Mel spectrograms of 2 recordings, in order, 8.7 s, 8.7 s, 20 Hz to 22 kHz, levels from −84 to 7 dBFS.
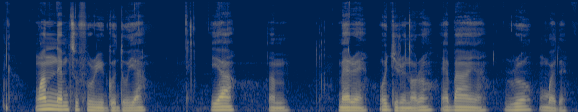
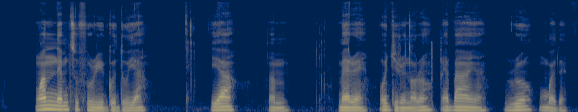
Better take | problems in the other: first | noise reduction (neural mask model DeepFilterNet 3)

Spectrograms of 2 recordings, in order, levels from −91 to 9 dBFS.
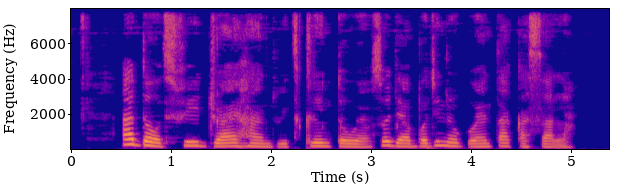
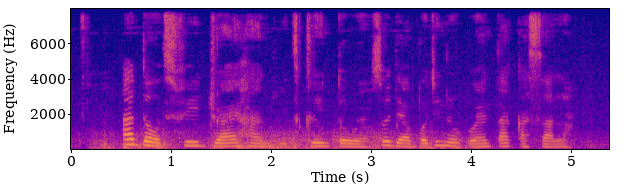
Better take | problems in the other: first | background sound (Thunder / Rain); 11 dB below the speech

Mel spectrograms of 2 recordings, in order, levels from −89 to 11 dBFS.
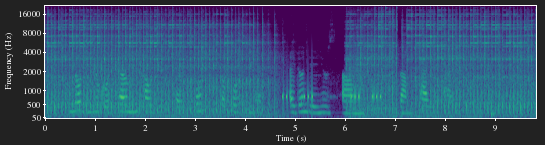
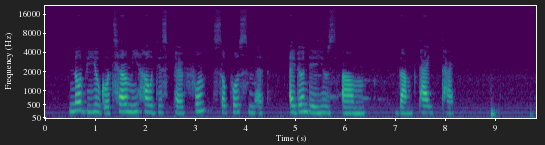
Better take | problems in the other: second | background sound (Telephone + Tools); 3 dB above the speech

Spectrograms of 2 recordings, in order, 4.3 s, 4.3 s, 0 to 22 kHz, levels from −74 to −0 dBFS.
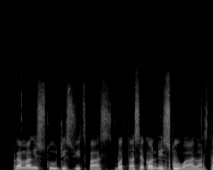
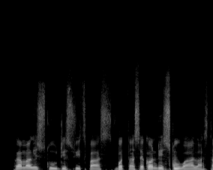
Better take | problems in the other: first | noise reduction (neural mask model DeepFilterNet 3)

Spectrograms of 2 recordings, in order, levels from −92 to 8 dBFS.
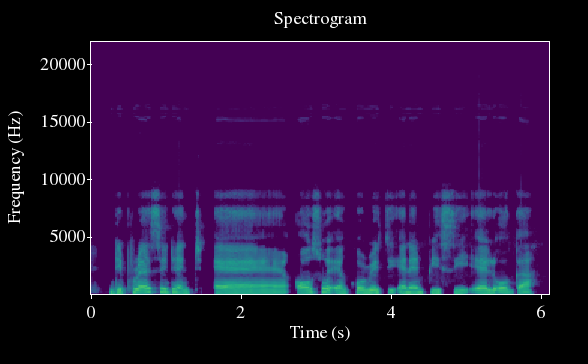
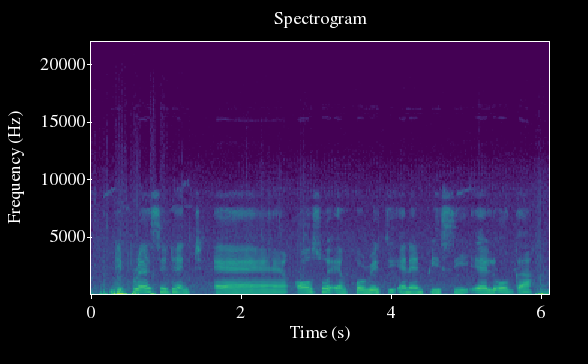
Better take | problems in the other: first | background sound (Wind / Bird); 4 dB above the speech

